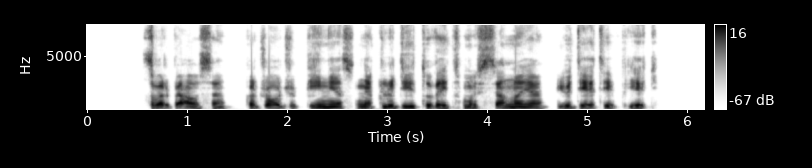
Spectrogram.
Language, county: Lithuanian, Telšiai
